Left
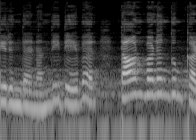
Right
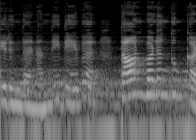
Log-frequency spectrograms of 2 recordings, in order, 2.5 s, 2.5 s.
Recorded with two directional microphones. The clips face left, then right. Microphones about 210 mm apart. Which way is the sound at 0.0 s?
45° left (ahead or behind).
